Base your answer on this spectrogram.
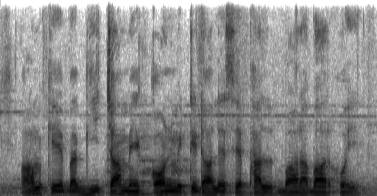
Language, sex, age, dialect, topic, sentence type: Magahi, male, 18-24, Western, agriculture, question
